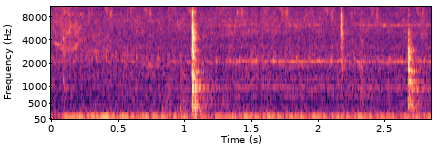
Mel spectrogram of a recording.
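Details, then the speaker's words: BMW E39 M5 track car turning slowly at low speed: three sharp, irregular front suspension clunks over a steady idle, equal turning left or right. The sway bar links are detached and nothing looks loose; the cause is not yet found. "today's episode of My Car is Making a New Funny Noise, we're going to try to figure out what all this clunking is about. Let me see if I can show you what's happening. You hear the clunking? And it's equal on both sides."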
